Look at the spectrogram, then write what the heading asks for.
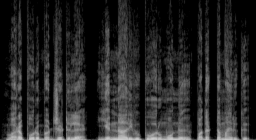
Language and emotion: Tamil, fearful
